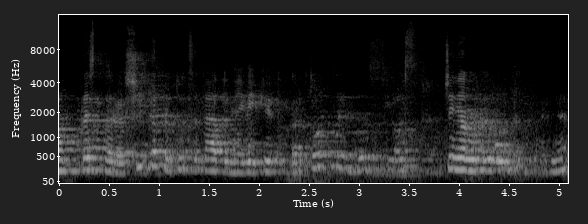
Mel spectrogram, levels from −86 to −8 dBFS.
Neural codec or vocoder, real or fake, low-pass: codec, 32 kHz, 1.9 kbps, SNAC; fake; 14.4 kHz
